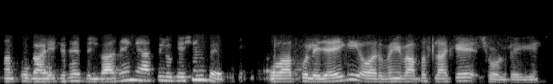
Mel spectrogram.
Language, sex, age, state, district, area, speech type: Urdu, male, 60+, Uttar Pradesh, Shahjahanpur, rural, conversation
